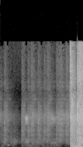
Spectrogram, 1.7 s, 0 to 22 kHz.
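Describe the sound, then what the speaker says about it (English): A grenade in a WW2 shooter game goes off with a sudden loud, broad blast near the end. The moments before hold quieter game sounds. "there's another grenade, move"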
